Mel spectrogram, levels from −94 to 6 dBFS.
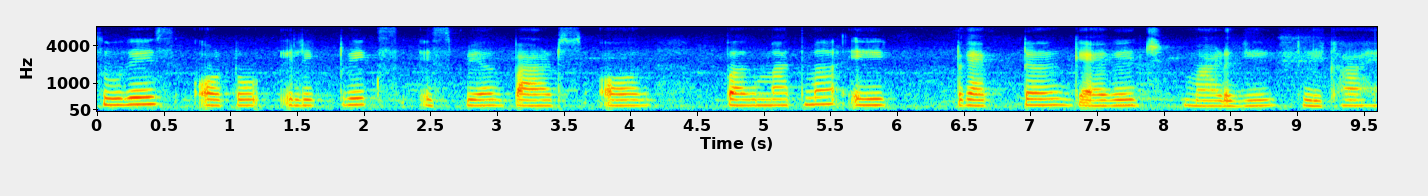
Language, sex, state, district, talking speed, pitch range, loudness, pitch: Hindi, female, Maharashtra, Gondia, 80 wpm, 200-220 Hz, -20 LUFS, 205 Hz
